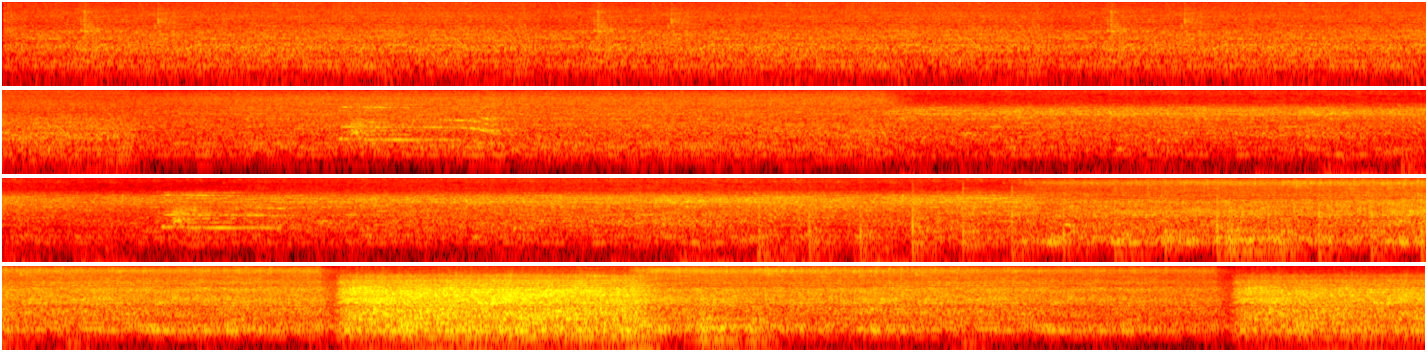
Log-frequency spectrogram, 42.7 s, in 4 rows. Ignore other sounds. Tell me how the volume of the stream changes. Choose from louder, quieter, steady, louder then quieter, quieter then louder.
louder.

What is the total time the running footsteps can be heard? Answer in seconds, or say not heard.
6 s.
